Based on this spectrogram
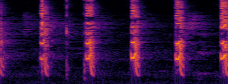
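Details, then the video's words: Pet ring-necked parakeets kept indoors, with short, harsh, squeaky notes repeated about every half second, six bursts in a row, in a quiet room. "Ringneck Parrots Funny videos, Talking parrots"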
